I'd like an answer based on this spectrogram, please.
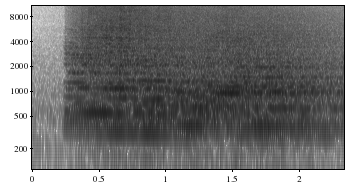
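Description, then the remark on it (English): A loud train horn blares suddenly a few feet from a home's door, a sustained multi-tone chord that holds steady for a couple of seconds with no voices. “here's what it sounds like just a few feet from Nancy and Justin's door”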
